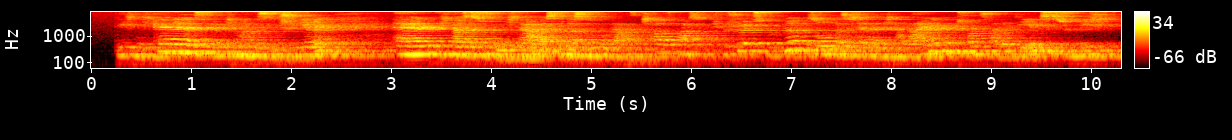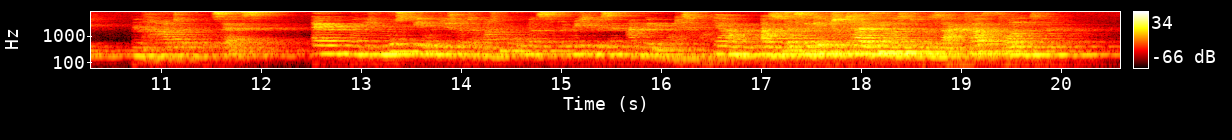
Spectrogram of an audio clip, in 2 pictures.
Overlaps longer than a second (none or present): present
